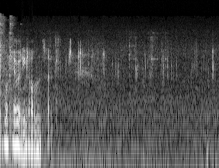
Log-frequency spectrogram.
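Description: A chipmunk nibbles and cracks sunflower seeds.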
